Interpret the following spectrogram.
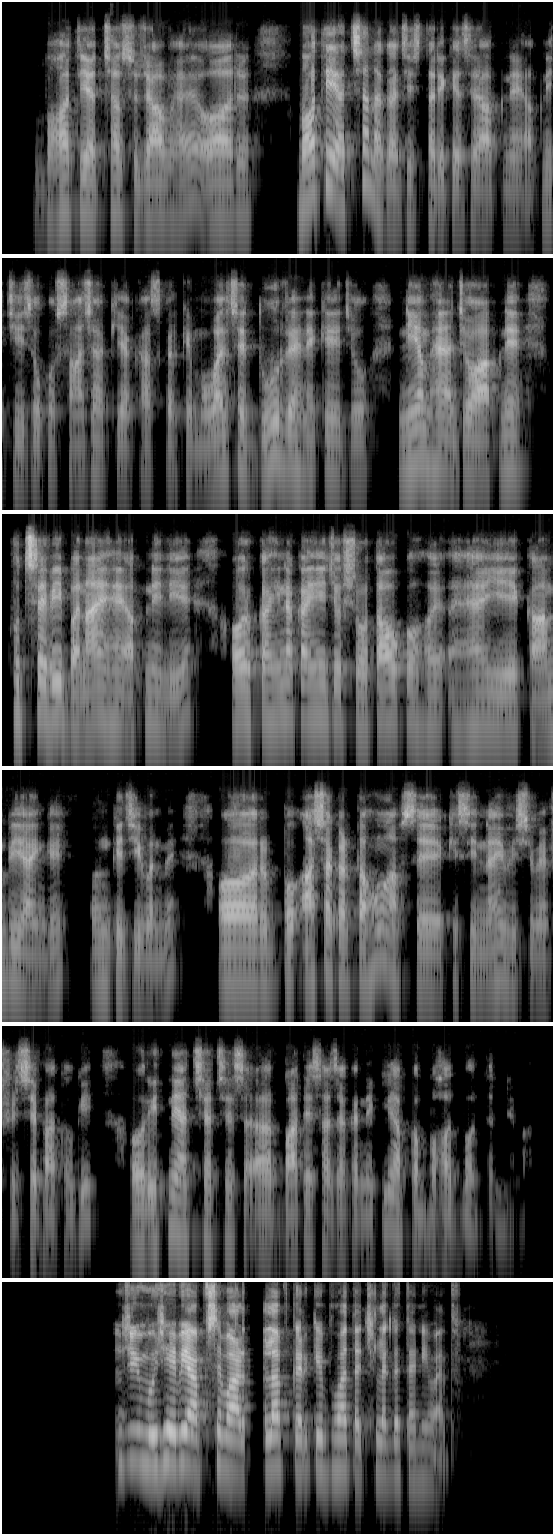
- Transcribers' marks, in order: none
- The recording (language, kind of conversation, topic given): Hindi, podcast, आप मोबाइल फ़ोन और स्क्रीन पर बिताए जाने वाले समय को कैसे नियंत्रित करते हैं?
